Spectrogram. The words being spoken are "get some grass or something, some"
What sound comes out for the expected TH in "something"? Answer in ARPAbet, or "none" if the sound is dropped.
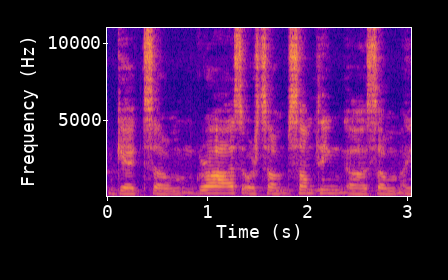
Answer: T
